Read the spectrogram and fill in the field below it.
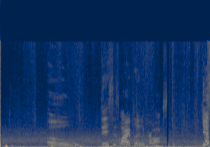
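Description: A young girl speaks calmly close by.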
